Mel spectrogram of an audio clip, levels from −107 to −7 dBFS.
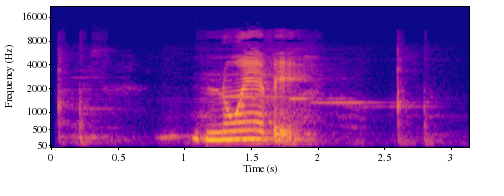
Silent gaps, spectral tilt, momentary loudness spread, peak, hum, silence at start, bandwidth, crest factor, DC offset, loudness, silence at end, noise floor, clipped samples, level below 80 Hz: none; -5.5 dB/octave; 27 LU; -14 dBFS; none; 0.2 s; 11.5 kHz; 20 dB; under 0.1%; -29 LUFS; 0.5 s; -63 dBFS; under 0.1%; -80 dBFS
